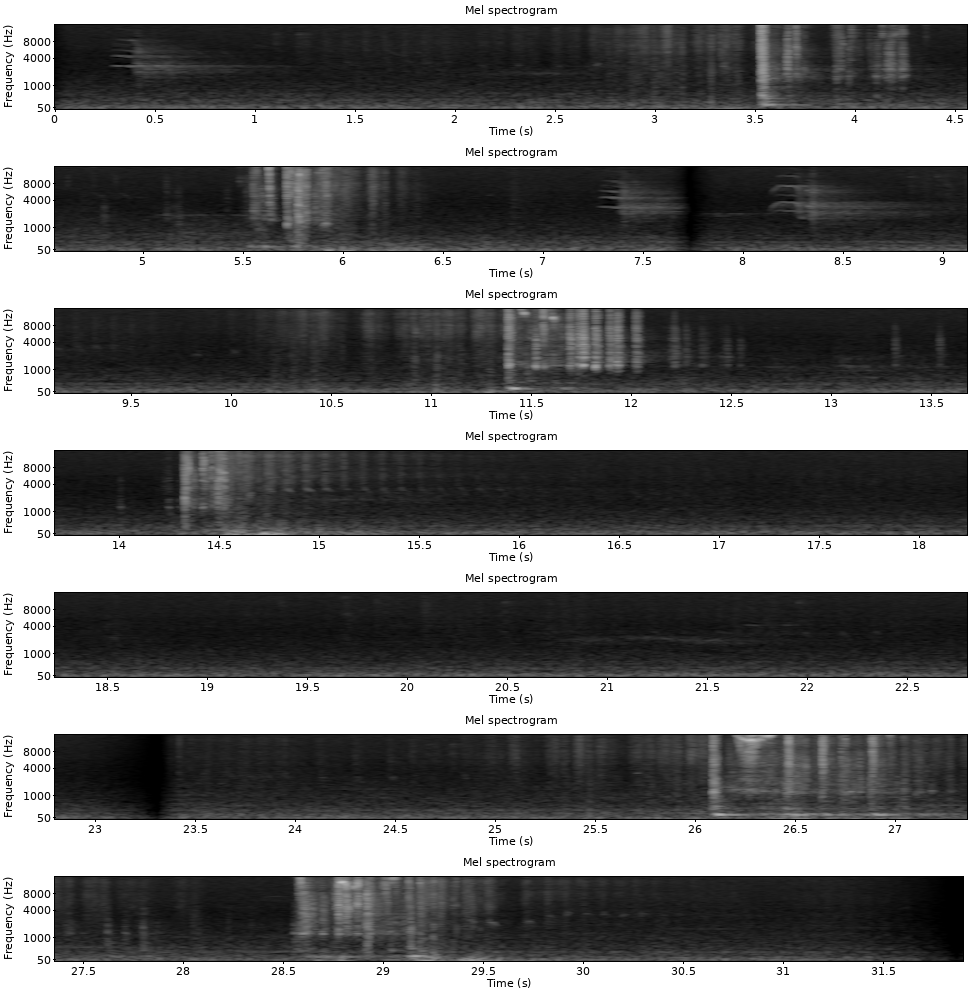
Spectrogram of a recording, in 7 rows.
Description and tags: Iwans Neighbour Pica Pica
A magpie landing on my metal window ledge, because I put some hardened porridge there to lure it. It lands, picks a piece of food and flies away. It does so three times with two minutes and 15 seconds time between. I normalized the track and isolated the landing/starting parts. No noise removal.
Recorded with Zoom H2. Edited with Audacity.
bird, common-magpie, elster, Eurasian-Magpie, european-magpie, flap, hunt, land, magpie, pica-pica, snap, start, wings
